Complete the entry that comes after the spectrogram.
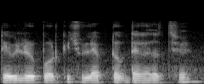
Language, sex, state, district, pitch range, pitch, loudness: Bengali, male, Tripura, West Tripura, 95-100 Hz, 95 Hz, -15 LUFS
